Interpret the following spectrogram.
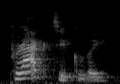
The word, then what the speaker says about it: practically: the letter a but if a word ends in i c a double l y most people don't pronounce it here are some examples try to copy them after me automatically basically logically practically surgically romantically so i'm not pronouncing romantically surgically cut the a out get rid of it but be careful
